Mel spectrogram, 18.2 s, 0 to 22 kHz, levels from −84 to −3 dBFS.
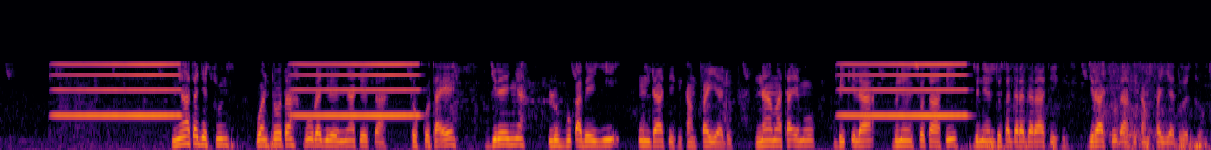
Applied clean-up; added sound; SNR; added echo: none; Bowed string instrument; 0 dB; none.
